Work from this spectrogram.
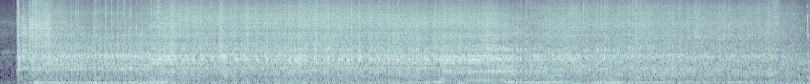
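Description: A Trabant, the East German communist car with a column-mounted manual shifter, starts on a Berlin street, then its small engine runs steadily and loudly for a long stretch without any talking.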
